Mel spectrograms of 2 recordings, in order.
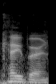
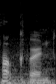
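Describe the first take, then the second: First: It is said 'Coburn', with no 'k' sound. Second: It is said as spelt, with a 'k' sound. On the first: The speaker calls it right. "But it's actually Coburn" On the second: The speaker calls it wrong. "like it's spelt"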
